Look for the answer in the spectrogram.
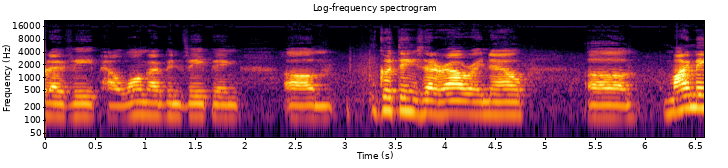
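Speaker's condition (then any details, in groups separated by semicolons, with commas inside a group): No condition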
